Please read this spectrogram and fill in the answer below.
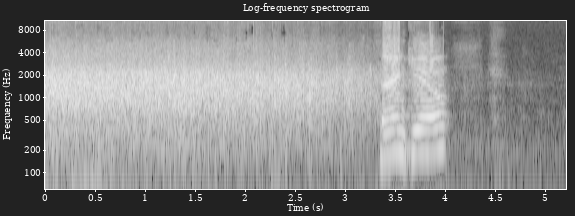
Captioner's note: applause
